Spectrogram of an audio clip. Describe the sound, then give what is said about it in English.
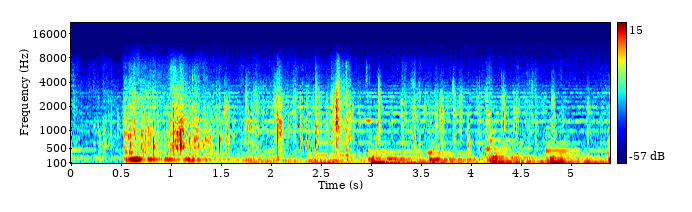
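Hooves of a horse walking slowly away over damp, rocky earth at night beside a river, a steady, uneven clip-clop of many strikes layered over low sustained tones. “The boy turns his horse round and rides slowly away.”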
